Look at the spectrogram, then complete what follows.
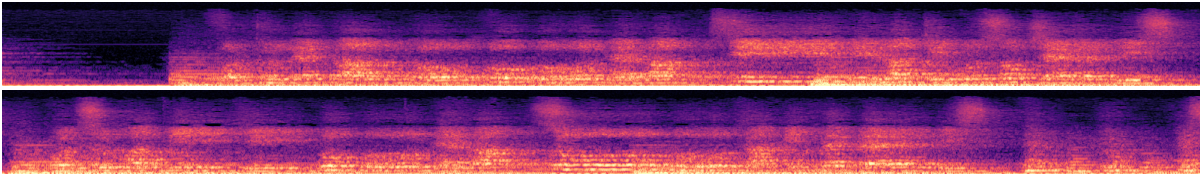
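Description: Soundtrack music at a fairly quiet level: sustained, chant-like layered tones over a low pulsing bass, with a few sharp accent hits spaced every second or two.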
